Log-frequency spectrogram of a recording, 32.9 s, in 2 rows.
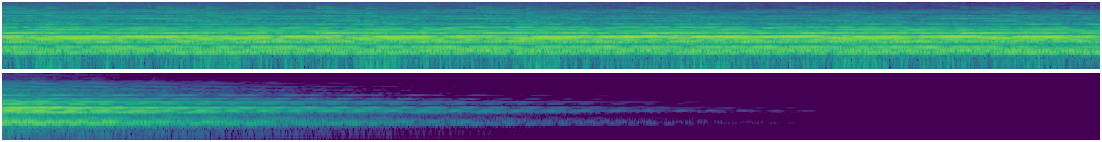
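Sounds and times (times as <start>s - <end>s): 
dark piano loop: 0.0s - 21.7s.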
